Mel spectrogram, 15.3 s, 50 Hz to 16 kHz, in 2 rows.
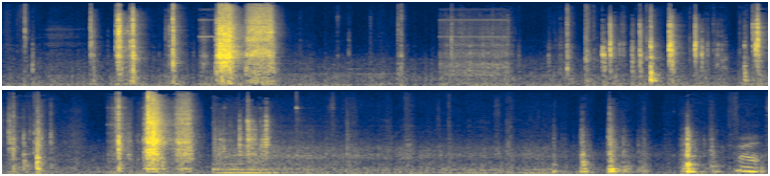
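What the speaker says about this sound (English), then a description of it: "just loosen the bolts and get it out of the way" Intake manifold bolts on a BMW E60/E90/E92 are loosened with a ratchet, giving sharp, rapid clicking bursts scattered through a quiet workshop, close and intermittent with pauses between strokes.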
